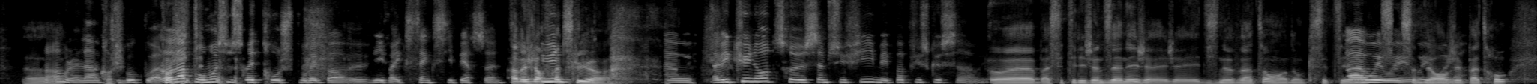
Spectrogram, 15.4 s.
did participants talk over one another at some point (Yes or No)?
Yes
